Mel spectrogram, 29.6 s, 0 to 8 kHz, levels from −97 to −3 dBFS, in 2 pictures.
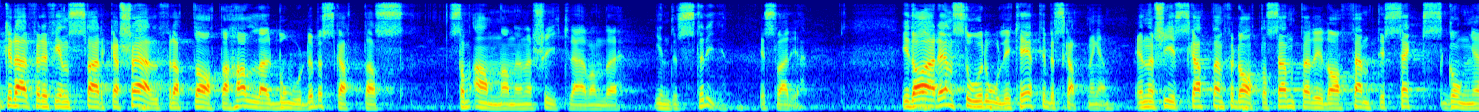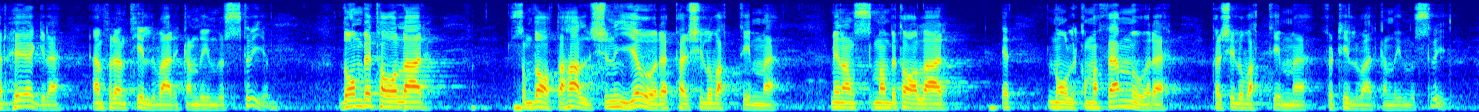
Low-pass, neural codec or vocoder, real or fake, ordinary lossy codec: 7.2 kHz; none; real; none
